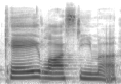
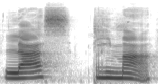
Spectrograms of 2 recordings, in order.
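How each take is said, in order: First: "Que lastima" with drawn-out vowels, American style; long-vowel American Spanish. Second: "Lastima" with short, cut-off vowels; clipped vowels. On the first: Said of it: "the one mistake that Americans tend to make". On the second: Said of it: "every single vowel you cut". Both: Shown as a demonstration.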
